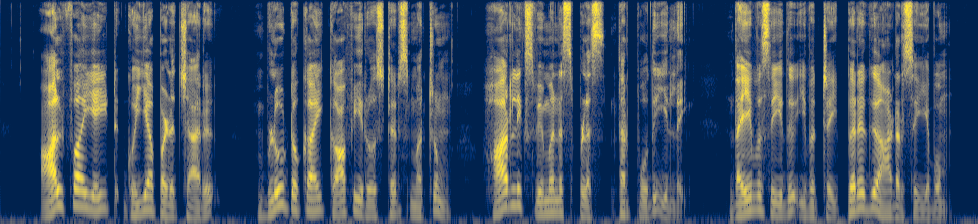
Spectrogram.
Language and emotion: Tamil, neutral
